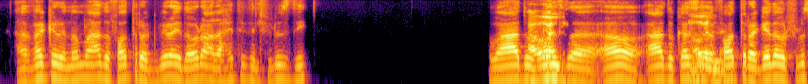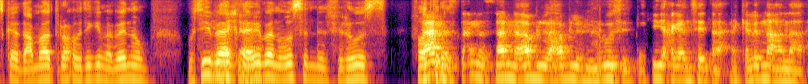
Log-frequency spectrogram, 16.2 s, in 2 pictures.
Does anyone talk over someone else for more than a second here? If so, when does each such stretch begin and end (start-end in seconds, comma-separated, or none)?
none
